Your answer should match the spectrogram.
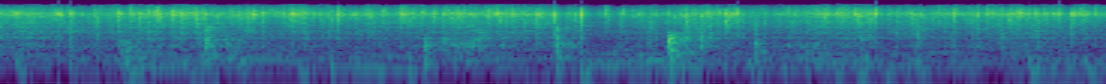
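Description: Onions and okra frying in a pan for an Indian bhindi dish, a steady crackling sizzle with scattered stirring clatters throughout, close and continuous with no talk.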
